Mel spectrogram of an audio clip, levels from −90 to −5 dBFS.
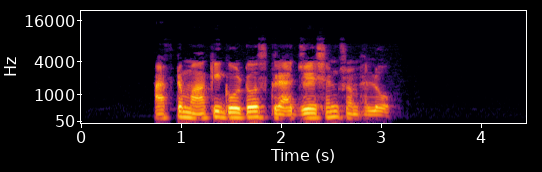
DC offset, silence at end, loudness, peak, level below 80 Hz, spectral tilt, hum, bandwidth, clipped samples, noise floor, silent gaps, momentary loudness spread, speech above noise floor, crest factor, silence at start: under 0.1%; 1.4 s; -17 LUFS; -2 dBFS; -60 dBFS; -6 dB/octave; none; 7.6 kHz; under 0.1%; -81 dBFS; none; 11 LU; 65 dB; 16 dB; 0.75 s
